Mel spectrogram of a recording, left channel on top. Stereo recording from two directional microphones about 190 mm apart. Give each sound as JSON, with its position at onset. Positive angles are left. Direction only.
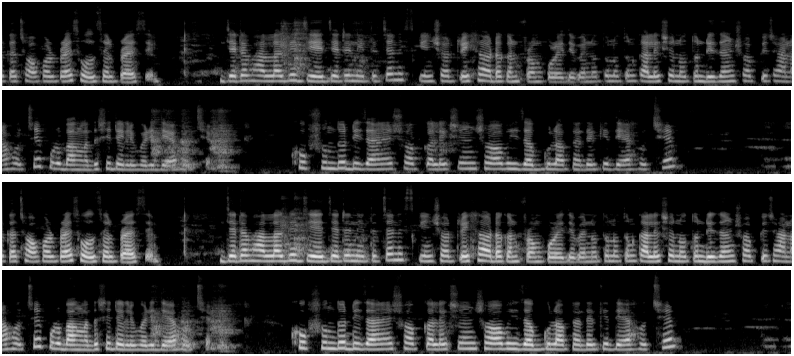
{"t": 0.0, "sound": "a woman's voice", "side_deg": -25}
{"t": 0.5, "sound": "speech", "side_deg": -5}
{"t": 3.7, "sound": "speech", "side_deg": -25}
{"t": 5.5, "sound": "speech", "side_deg": -25}
{"t": 7.6, "sound": "a woman's voice", "side_deg": -25}
{"t": 8.4, "sound": "speech", "side_deg": -15}
{"t": 10.8, "sound": "a woman's voice", "side_deg": -5}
